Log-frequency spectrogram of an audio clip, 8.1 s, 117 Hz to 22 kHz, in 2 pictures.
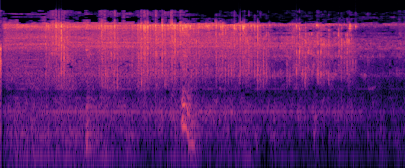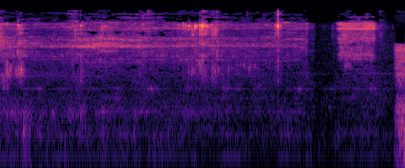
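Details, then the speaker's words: High-pitched rasping, grinding noise with rattling and brief pauses: sequential reaming of the femoral canal up to a 14 mm reamer during osseointegration into a very short residual femur after traumatic above-knee amputation; no chatter felt yet. "Sequential reaming continues until we reach the desired diameter. I still don't feel any chatter in the middle of the canal, which means that there is a fair bit of reaming to go."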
